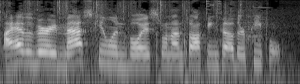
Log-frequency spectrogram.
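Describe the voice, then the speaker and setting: A woman's voice: a little high, steady tone, fast, music in the background, poor audio. A young woman livestreaming a video game, chatting with viewers in a profane, rambling way. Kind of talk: casual gaming livestream chat.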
